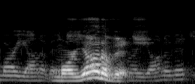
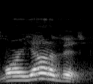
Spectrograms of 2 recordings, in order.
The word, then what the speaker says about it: Marjanovic: How do you pronounce it? Marjanovic. Marjanovic.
